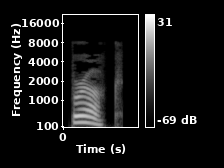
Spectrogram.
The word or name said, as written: brooke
